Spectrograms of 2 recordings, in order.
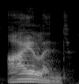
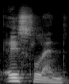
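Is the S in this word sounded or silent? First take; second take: silent; sounded. First: The S sound is left out. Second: The S sound is pronounced. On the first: The speaker calls it right. "No, it's island" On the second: The speaker calls it wrong. "Island is not Iceland"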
